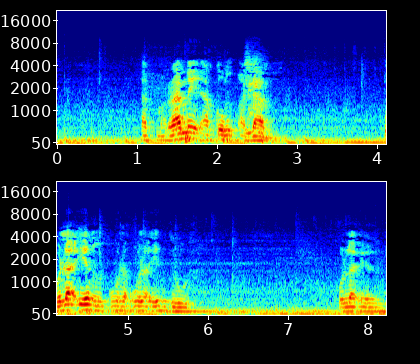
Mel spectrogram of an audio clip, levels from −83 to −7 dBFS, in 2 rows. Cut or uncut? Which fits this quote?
uncut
